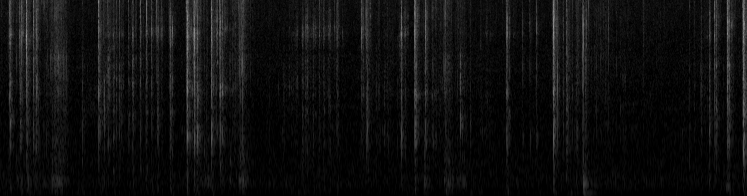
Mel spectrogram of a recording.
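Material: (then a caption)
Soap. A solid green soap bar with a grey coating, held in the hand, is shaved with a box-cutter blade. Quiet, crisp, bright scraping and crackling strokes come in irregular bursts with brief pauses between them. Each cut ends quickly with no ring.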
